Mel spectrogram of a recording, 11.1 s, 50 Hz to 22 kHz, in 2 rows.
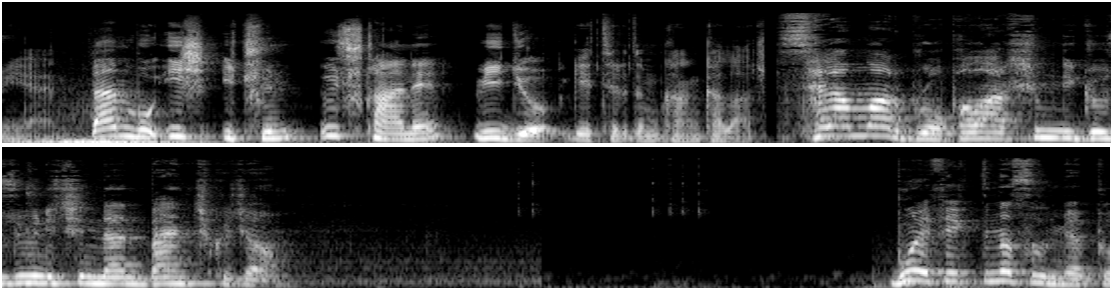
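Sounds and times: computer mouse clicks: 0:07.6 - 0:09.2.

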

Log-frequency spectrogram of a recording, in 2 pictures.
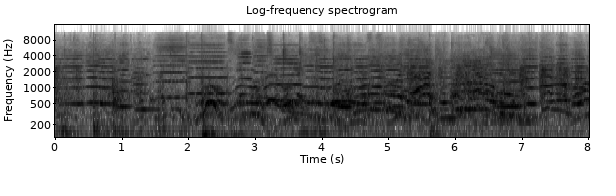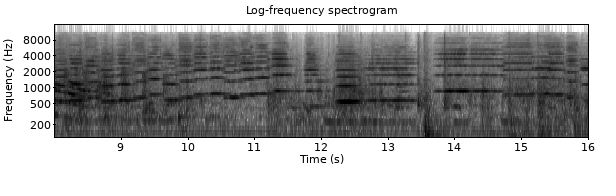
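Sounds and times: violin slow melody: 0:00.0 - 0:16.0.

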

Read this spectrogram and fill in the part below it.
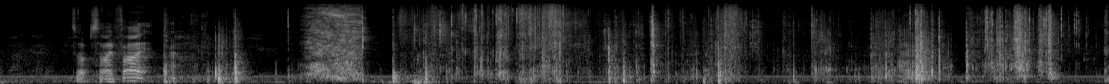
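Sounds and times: plastic wrap crinkling: 0:04.1 - 0:11.0.

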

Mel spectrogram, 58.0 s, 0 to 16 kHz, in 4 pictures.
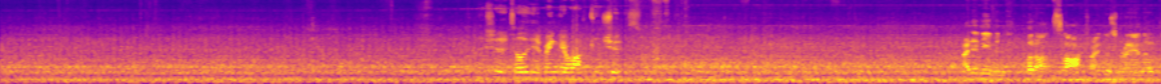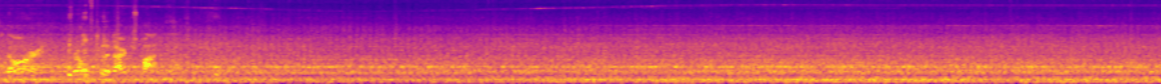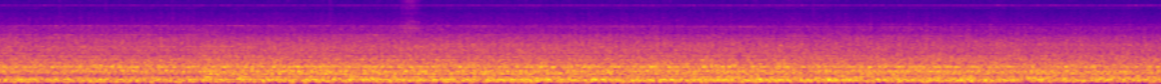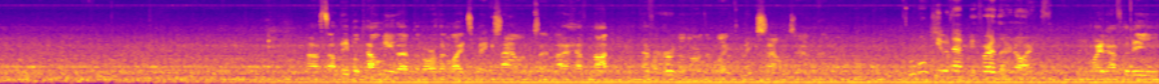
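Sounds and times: road rumble: 0:00.0 - 0:58.0
truck engine drone: 0:00.0 - 0:58.0.

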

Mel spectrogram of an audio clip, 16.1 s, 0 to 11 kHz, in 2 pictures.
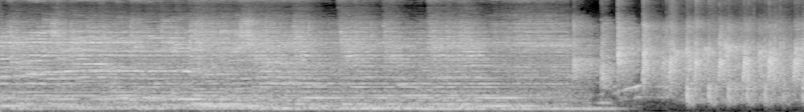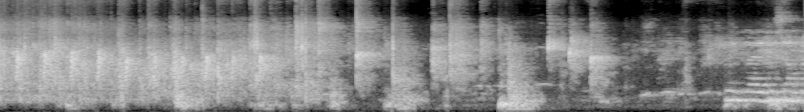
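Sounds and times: audience applause: 0:05.7 - 0:14.6.

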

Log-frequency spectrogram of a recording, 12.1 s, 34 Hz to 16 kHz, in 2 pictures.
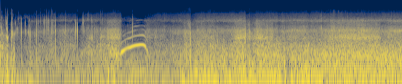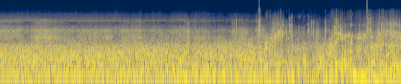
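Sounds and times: wind buffeting microphone: 0:01.0 - 0:12.0
water splashes: 0:09.8 - 0:12.0.

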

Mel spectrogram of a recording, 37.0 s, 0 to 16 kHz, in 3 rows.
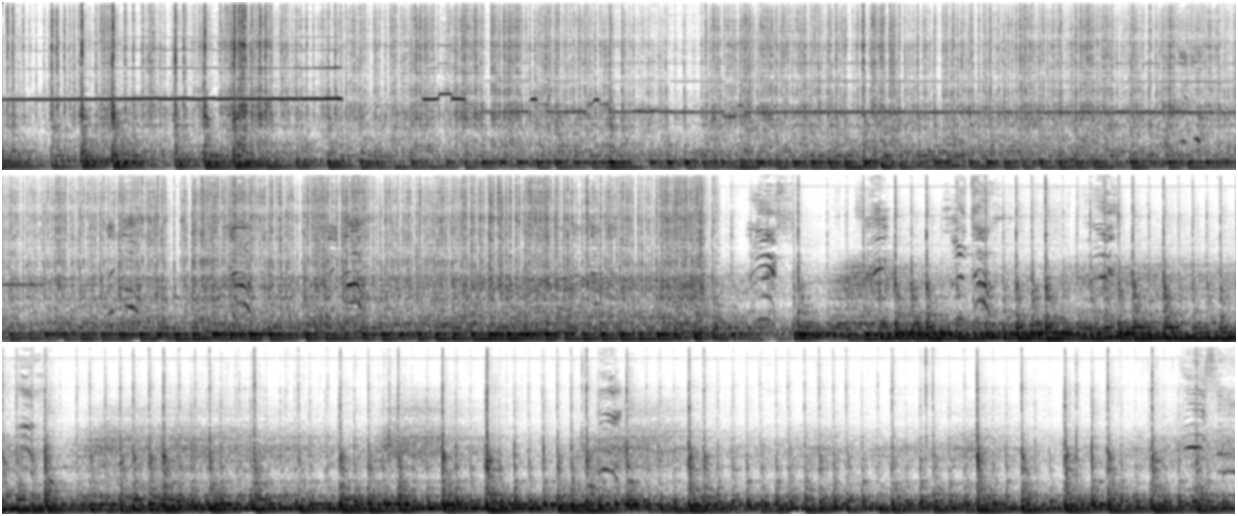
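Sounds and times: flute holding high notes: 0:00.0 - 0:15.0
taiko drums rolling: 0:00.0 - 0:37.0.

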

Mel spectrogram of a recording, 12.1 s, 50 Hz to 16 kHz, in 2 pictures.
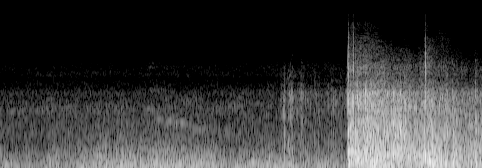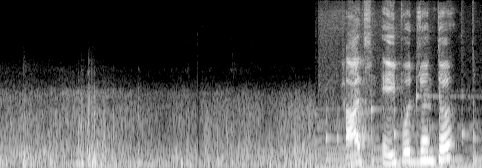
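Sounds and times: thunder crack and rumble: 0:00.0 - 0:10.0.

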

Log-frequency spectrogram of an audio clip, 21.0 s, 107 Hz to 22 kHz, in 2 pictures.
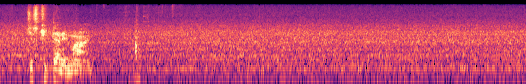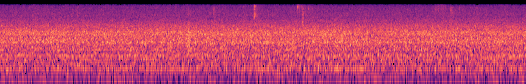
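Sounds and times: background hum and hiss: 0:00.0 - 0:21.0.

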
